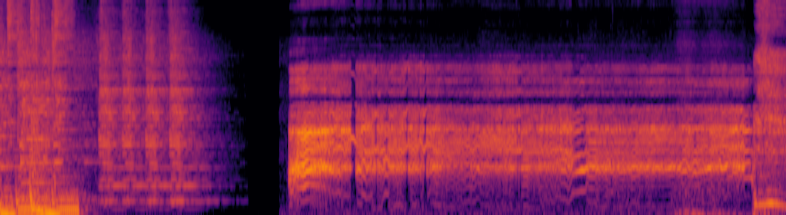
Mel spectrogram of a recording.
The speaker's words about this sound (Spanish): Uy, la puerta que se te abre.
